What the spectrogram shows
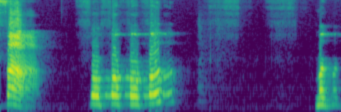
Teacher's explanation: اوپر کے دانت بھی استعمال ہوں گے اور ہونٹ استعمال ہوں گے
